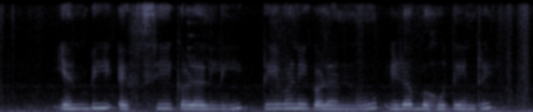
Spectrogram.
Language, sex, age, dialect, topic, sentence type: Kannada, female, 18-24, Dharwad Kannada, banking, question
